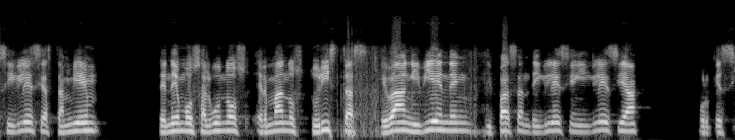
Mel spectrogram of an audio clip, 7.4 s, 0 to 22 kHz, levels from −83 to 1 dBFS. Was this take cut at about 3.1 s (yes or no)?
no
